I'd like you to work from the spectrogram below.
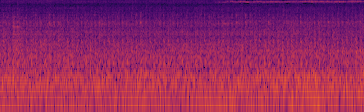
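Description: An Eicher truck's engine idles steadily just after a new battery is fitted, a constant low diesel rumble with a broadband rattle that holds even and close throughout, with no voices.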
